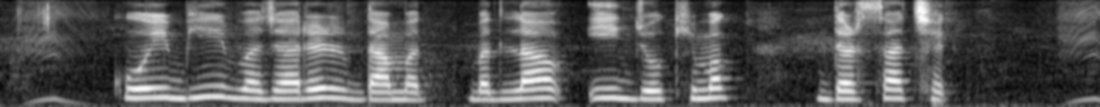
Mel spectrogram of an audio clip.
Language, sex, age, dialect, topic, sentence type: Magahi, female, 25-30, Northeastern/Surjapuri, banking, statement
